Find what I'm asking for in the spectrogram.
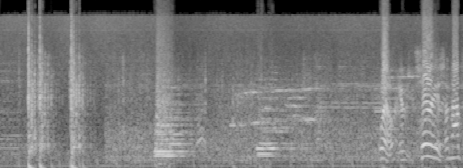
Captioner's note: train whistle blowing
